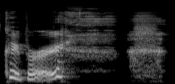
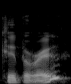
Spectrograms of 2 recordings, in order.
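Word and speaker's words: Coorparoo: Peru Walter Taylor Paddington Central morning side it's koeru Karu Karu yeah is it is it have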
